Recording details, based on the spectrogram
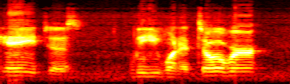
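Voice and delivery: ordinary talk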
